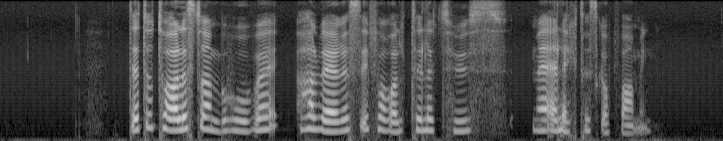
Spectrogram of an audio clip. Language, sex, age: Norwegian, female, 21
